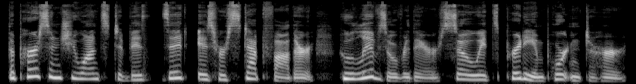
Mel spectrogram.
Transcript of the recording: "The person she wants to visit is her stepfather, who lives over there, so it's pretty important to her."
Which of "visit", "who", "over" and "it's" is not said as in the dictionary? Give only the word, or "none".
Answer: none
